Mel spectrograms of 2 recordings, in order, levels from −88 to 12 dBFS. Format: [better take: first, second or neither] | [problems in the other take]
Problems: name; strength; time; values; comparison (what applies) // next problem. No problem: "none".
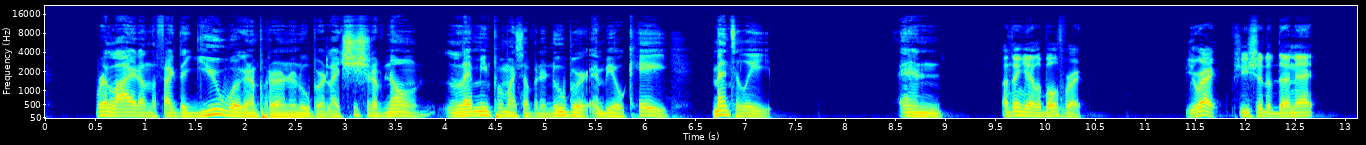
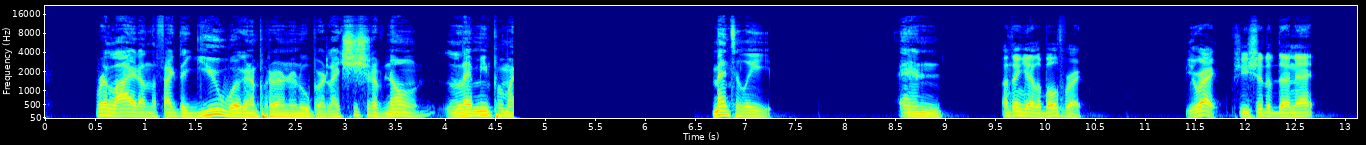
first | audio cutting out; at 4.5 s for 2 s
